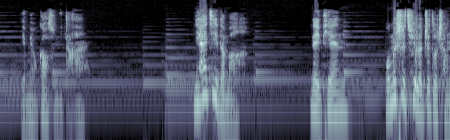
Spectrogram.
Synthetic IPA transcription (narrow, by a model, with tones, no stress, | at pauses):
jɛ˨˩me˧˥ɪjo˨˩ʊkɑ˥˩ʊsu˧˩ni˨˩t̪a̰˧˥a̰˥˩n | ni˨˩xa˧˥ɪt͡ɕi˥˩d̪ə˩mɐ̰˨˩ | ne˥˩ɪt̪ʰjɛ˥nwɔ˨˩mə˦nʂ̬ɻ̩˥˧t͡ɕʰy˥˩lə˩ʈ͡ʂɤ˥˧t͡swɔ˥˩ʈ͡ʂʰɤ˧˥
